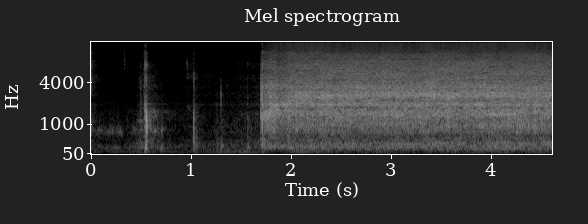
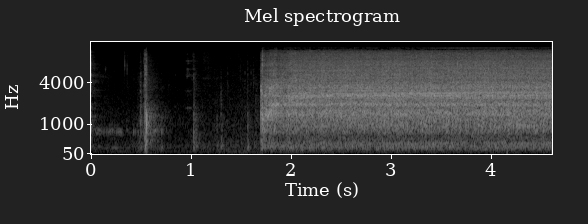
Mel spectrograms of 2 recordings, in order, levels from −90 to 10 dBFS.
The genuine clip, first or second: second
